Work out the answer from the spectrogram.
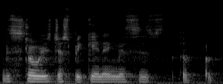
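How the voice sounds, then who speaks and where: A man giving a casual, unscripted review in a halting, hesitant, rambling way, often correcting himself as he goes. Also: medium pitch, completely flat delivery, vocal fry. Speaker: amateur video game reviewer.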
